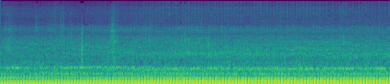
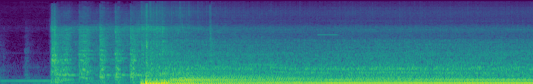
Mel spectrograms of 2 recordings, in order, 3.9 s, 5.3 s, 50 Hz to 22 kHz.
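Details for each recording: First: Mercedes SLK 230 petrol engine idling with a loud, deep exhaust drone and steady low pulsing despite an added muffler and steel wool in the rear muffler; a leak is suspected, possibly rear or front of the muffler. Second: Mercedes SLK 230 after welding a leaking muffler, with an added muffler and steel wool already fitted: it cranks, catches and idles with a deep, smooth exhaust note, no hissing or puffing leak; exhaust now seems fixed.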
